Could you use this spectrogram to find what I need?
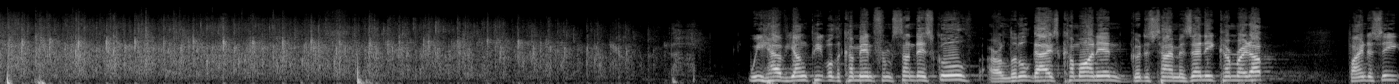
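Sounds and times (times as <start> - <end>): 
audience applause: 0.0 - 7.0
speech: 7.5 - 12.8, 13.5 - 13.9.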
